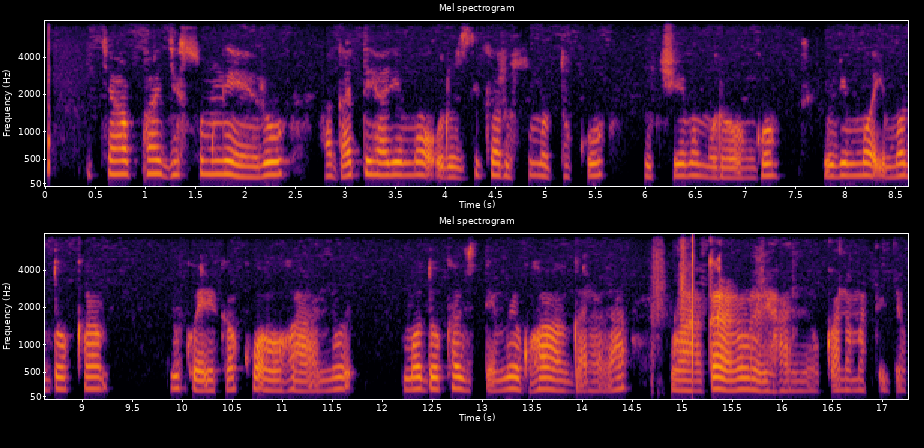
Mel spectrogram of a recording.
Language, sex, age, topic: Kinyarwanda, female, 18-24, government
